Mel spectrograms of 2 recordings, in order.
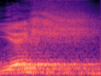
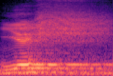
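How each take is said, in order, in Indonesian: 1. Konsonannya berupa sh yang lebar dengan hembusan udara yang menyebar. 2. Konsonannya berupa sh yang lebar dengan hembusan udara yang menyebar.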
